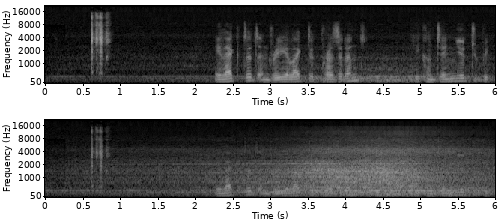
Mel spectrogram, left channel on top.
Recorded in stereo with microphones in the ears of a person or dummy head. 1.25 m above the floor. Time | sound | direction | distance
0.6 | a camera shutter | 30° left (ahead or behind) | ?
2.3 | a man speaking | 60° left (ahead or behind) | ?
